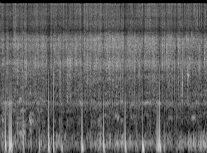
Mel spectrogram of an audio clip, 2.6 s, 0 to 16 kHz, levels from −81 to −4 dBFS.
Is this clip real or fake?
real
